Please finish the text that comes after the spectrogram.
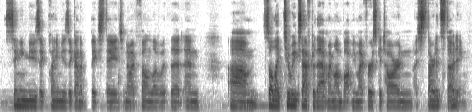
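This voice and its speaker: A man's voice: medium pitch, a little hiss or hum. A young man with a Chicago accent who grew up speaking French, a musician chatting casually as a guest over a video call, laughing often. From Chicago, raised in France till six. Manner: laughs often, restarts and fillers, relaxed.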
